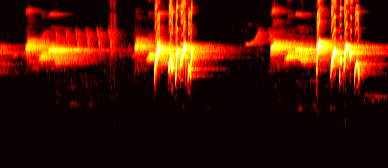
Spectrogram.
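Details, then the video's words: Thai red-whiskered bulbul, song for training or livening up caged birds: soft, long whistled notes leading into two loud, chattering clusters of looping upslurred notes, ending in a ringing fade. "เสียงนกกรงหัวจุก สำหรับต่อ หรือ เปิดให้นกคึก เสียงเพราะๆ"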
